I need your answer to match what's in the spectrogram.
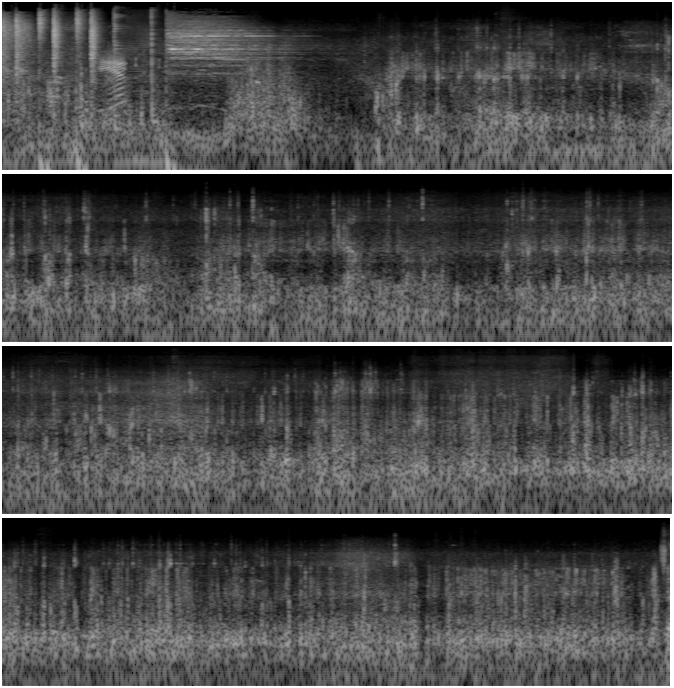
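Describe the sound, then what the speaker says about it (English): Strong wind buffets the microphone during a group bicycle ride around Lake Conroe, a loud continuous rumbling roar with gusty fluctuations throughout, with occasional speech under it. "So now the wind is coming from the right in this direction here."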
